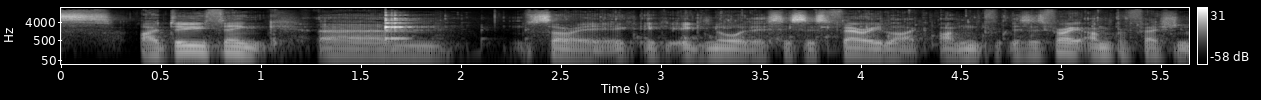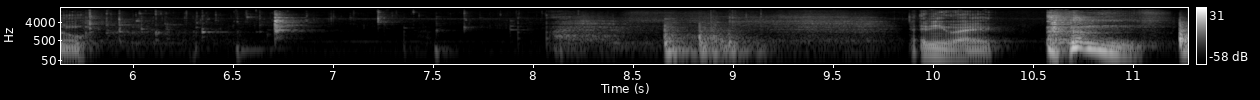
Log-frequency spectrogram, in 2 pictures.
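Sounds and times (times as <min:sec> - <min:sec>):
speech: 0:00.4 - 0:06.0, 0:09.9 - 0:11.2
water pouring into a cup: 0:01.6 - 0:08.0.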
